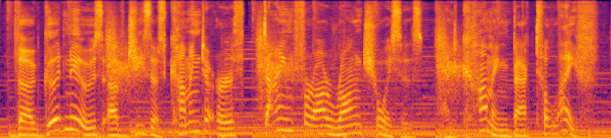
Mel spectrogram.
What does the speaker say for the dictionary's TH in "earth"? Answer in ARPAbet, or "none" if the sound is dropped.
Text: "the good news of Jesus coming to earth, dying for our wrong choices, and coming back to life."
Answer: TH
